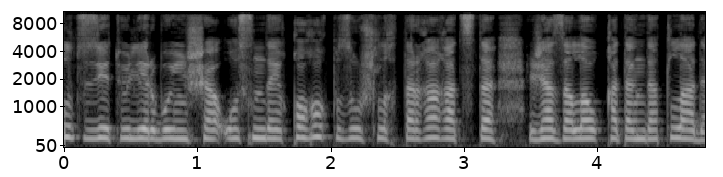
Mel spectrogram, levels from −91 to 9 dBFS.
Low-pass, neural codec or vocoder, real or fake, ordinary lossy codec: 9.9 kHz; none; real; none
